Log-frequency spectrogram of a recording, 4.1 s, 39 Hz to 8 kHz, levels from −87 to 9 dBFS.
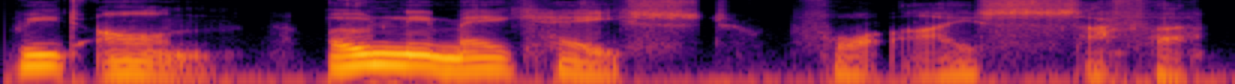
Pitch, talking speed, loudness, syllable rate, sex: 95 Hz, 115 wpm, -18 LUFS, 3.3 syllables/s, male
